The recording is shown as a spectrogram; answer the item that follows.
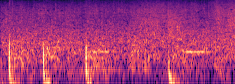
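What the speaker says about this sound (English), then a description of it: "It is raining again." Rain in a Pokémon game falls as a steady, quiet hiss of drops, with a few faint soft taps standing out, heard alone without any talk.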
